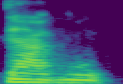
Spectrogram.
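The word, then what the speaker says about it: gago: Lo vamos a pronunciar como G, pero nótese que hay una O al final. ¿Ve? Entonces ya podríamos ir como adelantando qué va a pasar con esa O. ¿Ve? Que se convierte en una U. Entonces, ese está bastante fácil, por lo menos en el portugués brasileiro, no tendríamos mayor dificultad en pronunciarlas como gagu.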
